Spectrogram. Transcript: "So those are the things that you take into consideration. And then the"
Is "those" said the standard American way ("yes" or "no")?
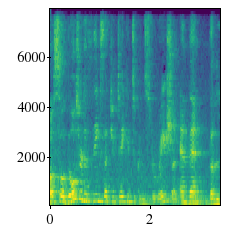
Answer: yes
